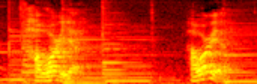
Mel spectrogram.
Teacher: It's perfectly fine to say you, but sometimes native English speakers will reduce it with the schwa and it'll sound like ya. · native speakers will kind of link the first two words together. So the final sound in how and the initial sound in R will get blended to sound like hawar. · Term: reduced schwa sound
